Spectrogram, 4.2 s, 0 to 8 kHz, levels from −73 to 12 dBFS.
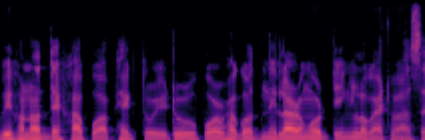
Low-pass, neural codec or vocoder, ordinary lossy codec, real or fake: none; none; none; real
